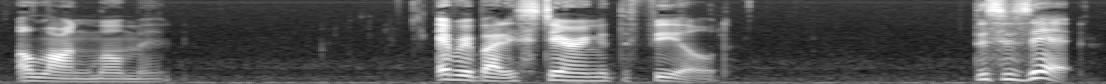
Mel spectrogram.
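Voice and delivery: measured build to an emphatic, suspenseful reveal; dramatic story narration. A narrator's reading. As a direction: narrate it like a tense sports tale, with dramatic pauses. Reads a dramatic story passage aloud.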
